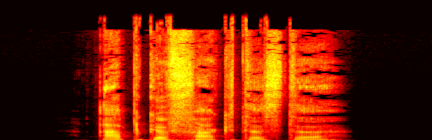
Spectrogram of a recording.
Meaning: inflection of abgefuckt: 1. strong/mixed nominative/accusative feminine singular superlative degree 2. strong nominative/accusative plural superlative degree
- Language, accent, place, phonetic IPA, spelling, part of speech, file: German, Germany, Berlin, [ˈapɡəˌfaktəstə], abgefuckteste, adjective, De-abgefuckteste.ogg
